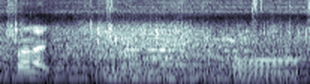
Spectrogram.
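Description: A motor vehicle driving past close by on the road, its engine hum and road noise swelling within the first second and staying loud.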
